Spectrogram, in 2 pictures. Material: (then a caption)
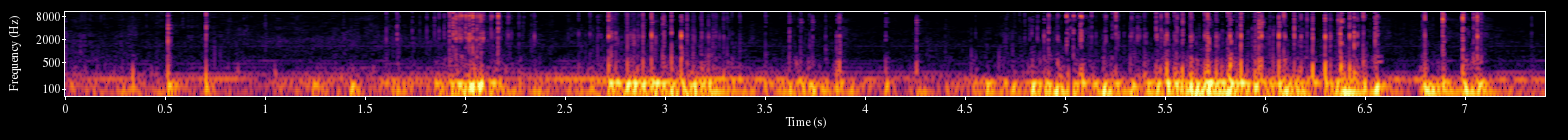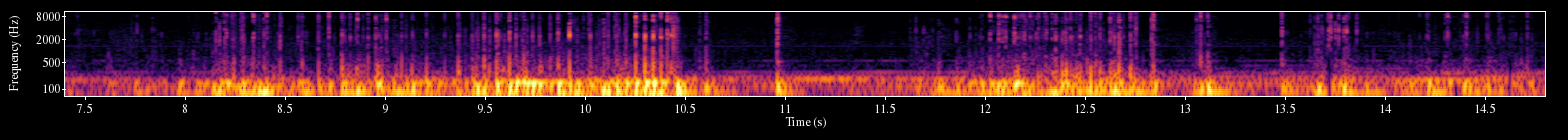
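Metal mesh. Long nails on faux leather gloves scratch a hollow silver metal mesh microphone grille, making swelling bursts of rough scraping. The sound is a dense, rumbling low texture topped with bright hissy streaks, rising and falling in waves with brief sharp clicks between them.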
